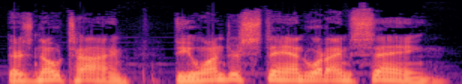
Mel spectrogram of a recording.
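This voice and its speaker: Radio drama lead: American dad, secretive and urgent, widely varied pitch, music underneath. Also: male voice, expressive, a little slow, no room sound. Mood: hushed urgency. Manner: commanding, guarded, urgent. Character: tense secretive family father plotting an escape.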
